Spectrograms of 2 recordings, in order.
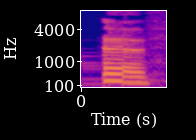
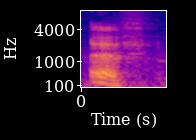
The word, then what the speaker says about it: œuf: Let's look it up and see how Google says to pronounce it. God. Hold on. Hey, computer. How do you say egg in French? Œuf. Yeah, oof.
